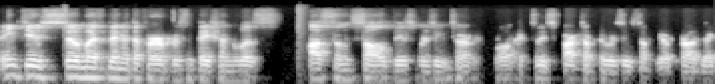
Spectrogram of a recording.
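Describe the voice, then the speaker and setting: A man talks at a fairly quick pace with a Portuguese accent. He leaves hardly any pauses. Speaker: seminar moderator. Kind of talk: moderating Q&A. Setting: video call.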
